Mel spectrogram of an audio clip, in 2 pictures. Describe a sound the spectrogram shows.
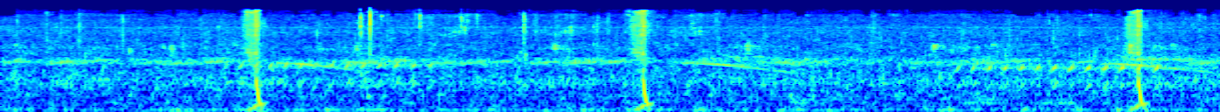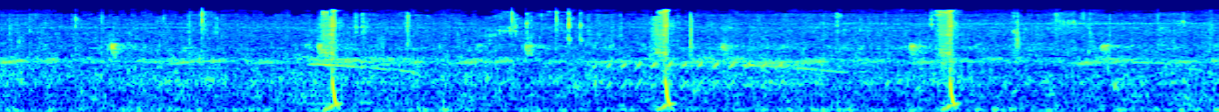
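Soft interface clicks sound as items are moved between inventories.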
